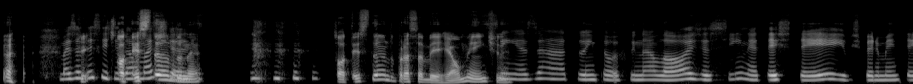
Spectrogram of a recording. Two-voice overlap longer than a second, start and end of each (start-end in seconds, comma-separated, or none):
0.8-2.0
